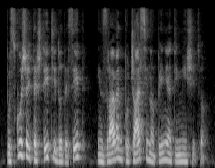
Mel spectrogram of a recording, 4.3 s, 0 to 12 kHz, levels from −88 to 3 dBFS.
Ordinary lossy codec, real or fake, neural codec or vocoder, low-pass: MP3, 64 kbps; fake; vocoder, 22.05 kHz, 80 mel bands, WaveNeXt; 9.9 kHz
